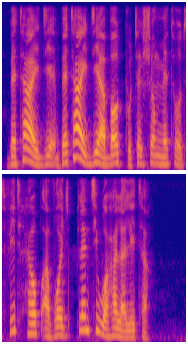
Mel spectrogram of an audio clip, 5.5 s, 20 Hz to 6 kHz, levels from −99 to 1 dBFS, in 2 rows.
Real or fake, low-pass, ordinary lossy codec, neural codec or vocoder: real; 5.4 kHz; none; none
